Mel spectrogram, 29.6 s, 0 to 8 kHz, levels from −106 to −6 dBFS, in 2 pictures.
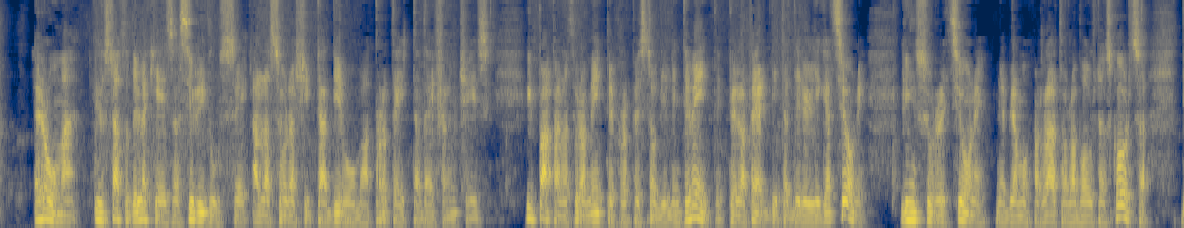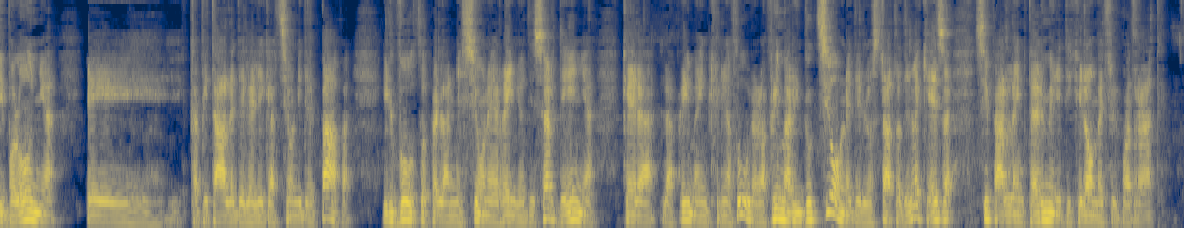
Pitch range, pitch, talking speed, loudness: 90-120 Hz, 105 Hz, 135 wpm, -24 LUFS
